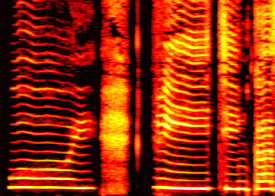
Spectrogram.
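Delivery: put-on high, drawn-out old woman's cry of surprise; creaky amazed old woman. A narrator's reading. Old woman greets Viktor, drawn out in amazement. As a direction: stretch it out like a delighted old granny. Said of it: "скрипучим голосом изумлённо протянула".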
